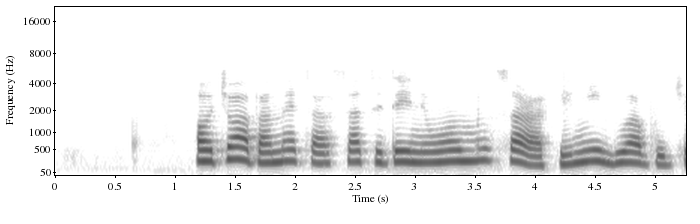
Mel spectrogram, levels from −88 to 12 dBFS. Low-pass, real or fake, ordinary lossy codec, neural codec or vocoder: 5.4 kHz; fake; none; codec, 24 kHz, 0.9 kbps, DualCodec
